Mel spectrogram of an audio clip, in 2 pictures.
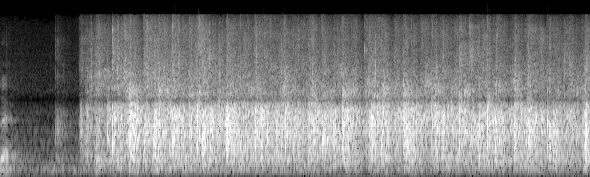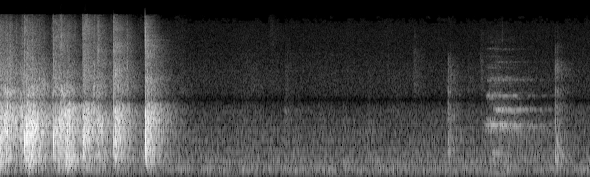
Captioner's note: applause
